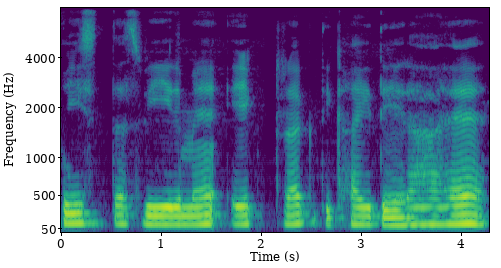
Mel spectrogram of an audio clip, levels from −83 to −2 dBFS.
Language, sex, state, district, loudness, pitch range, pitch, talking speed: Hindi, male, Jharkhand, Deoghar, -17 LUFS, 110-120 Hz, 115 Hz, 125 wpm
